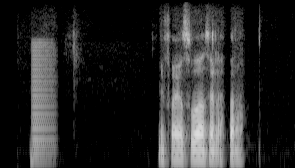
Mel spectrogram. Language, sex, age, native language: Icelandic, male, 50-59, Icelandic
